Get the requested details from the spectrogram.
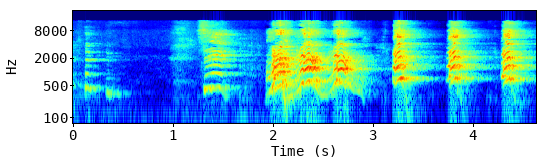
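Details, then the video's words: Border Collie sounding off in a food review over her favourite chicken: a short whine, then a run of loud, clipped barks, several closely grouped and the rest spaced about half a second apart. "Talkative Dog Food Review Gone Wrong?/Border Collie"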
